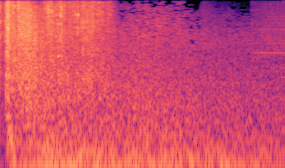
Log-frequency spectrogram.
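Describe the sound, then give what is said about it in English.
A magical ruby explodes as a Fireball spell is cast, giving a loud booming blast. A dense roar fills the first second, then settles into a lower, rumbling tail that fades. “You cast Fireball. One of the rubies in your hand explodes.”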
